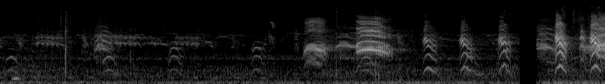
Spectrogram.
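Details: Red-gartered coot of Chilean lakes and lagoons, a swimming and diving waterbird: short arched calls repeated at a steady pace, with louder harsh squawks later and a brief dropout near the end.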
